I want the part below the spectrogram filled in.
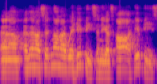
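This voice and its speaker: Speaking with an Australian accent, a man moves at a fairly quick pace with ordinary pitch variation. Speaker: exorcist and remote viewer. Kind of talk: interview storytelling. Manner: animated.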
